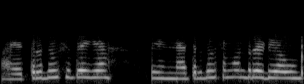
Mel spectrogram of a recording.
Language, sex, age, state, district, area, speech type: Malayalam, female, 30-45, Kerala, Wayanad, rural, conversation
